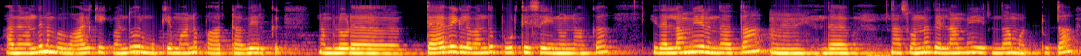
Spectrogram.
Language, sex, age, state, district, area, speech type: Tamil, female, 30-45, Tamil Nadu, Nilgiris, urban, spontaneous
